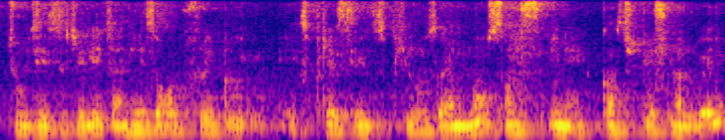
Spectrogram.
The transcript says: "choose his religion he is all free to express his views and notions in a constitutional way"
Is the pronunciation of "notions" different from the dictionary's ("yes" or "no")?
yes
